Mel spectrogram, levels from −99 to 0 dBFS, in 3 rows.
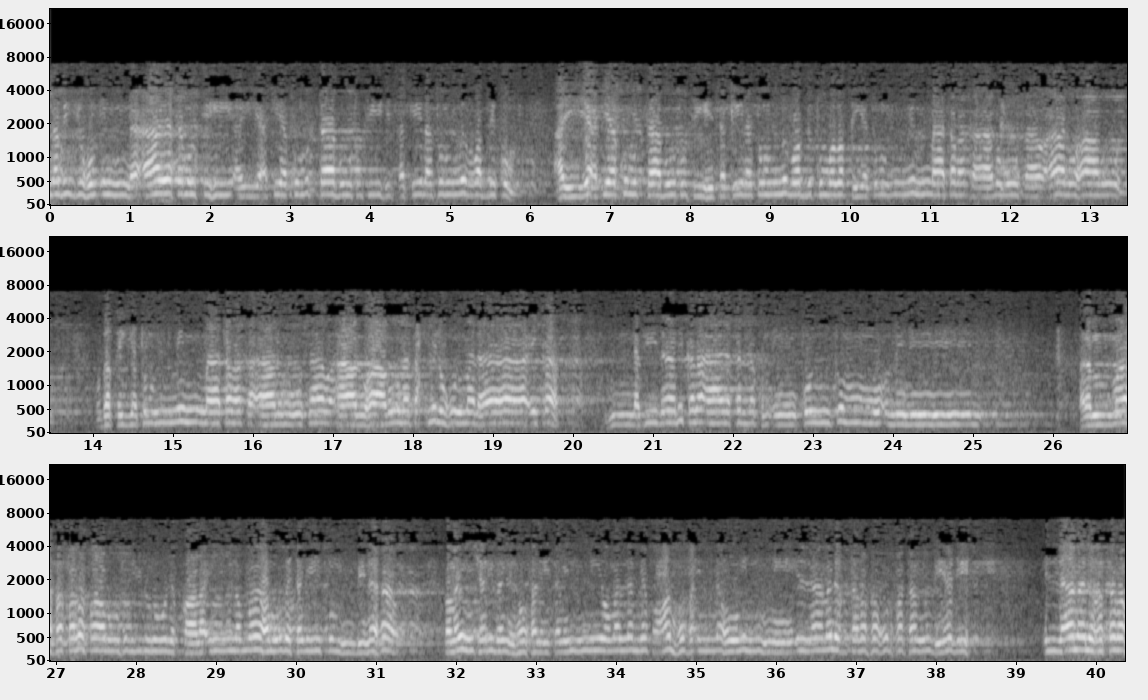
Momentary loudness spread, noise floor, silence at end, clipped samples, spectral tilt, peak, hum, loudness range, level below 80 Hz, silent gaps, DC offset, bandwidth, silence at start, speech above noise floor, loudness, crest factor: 10 LU; -44 dBFS; 0 s; under 0.1%; -2.5 dB/octave; -4 dBFS; none; 4 LU; -58 dBFS; none; 0.2%; 7.2 kHz; 0 s; 25 dB; -19 LUFS; 14 dB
